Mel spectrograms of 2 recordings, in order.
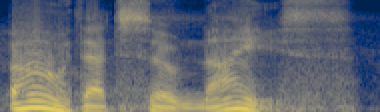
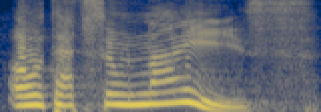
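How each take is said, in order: First: Low, very slow, drawn-out reply; lukewarm, stretched-out politeness; unimpressed response. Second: Very high, drawn-out cooing; hammed-up delighted sweetness; gushing response. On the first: Acted. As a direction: drag it out as if underwhelmed. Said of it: "or she could be like". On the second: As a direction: swoon over it in a high voice. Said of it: "here's how she could have responded".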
